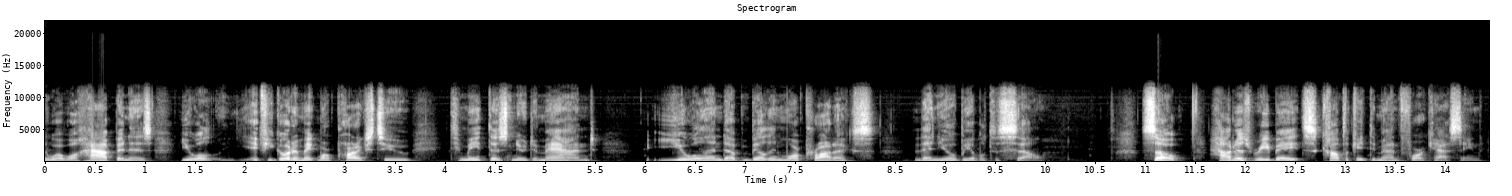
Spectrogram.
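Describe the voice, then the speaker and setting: A man giving a recorded lecture as a course instructor, explaining step by step in a halting way and often correcting himself. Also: medium pitch, vocal fry.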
